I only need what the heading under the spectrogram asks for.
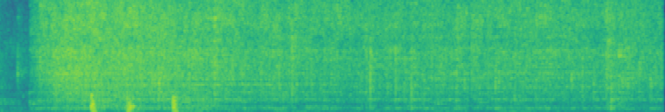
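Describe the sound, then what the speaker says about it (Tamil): Fennel seeds hit hot oil in a pressure cooker, bursting into a loud, steady sizzle with a few sharp crackles at the start that settle into a dense hiss. "இவங்க கொஞ்சம் எண்ணெய் ஊற்றிட்டு சோம்பு கொஞ்சம்,"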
